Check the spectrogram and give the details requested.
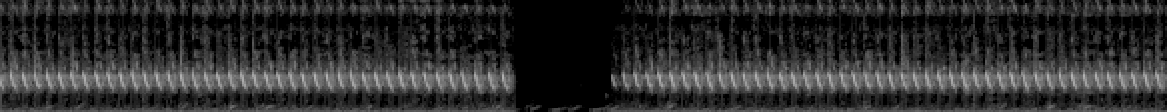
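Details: Bird training audio of harsh 'besetan kasar' song for pet and competition birds: one unbroken, fast, grating trill of rapid even pulses, cut by a half-second gap, then continuing the same way.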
